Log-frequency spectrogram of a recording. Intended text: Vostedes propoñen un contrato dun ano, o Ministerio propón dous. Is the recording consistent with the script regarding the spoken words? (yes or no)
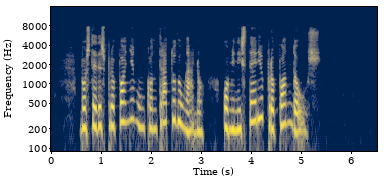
yes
